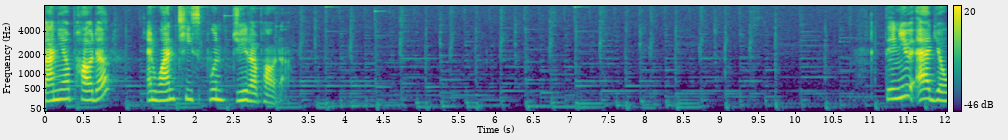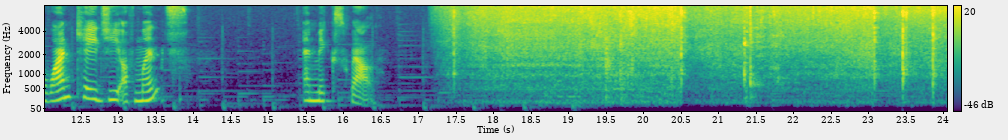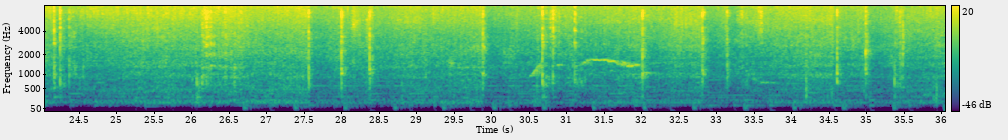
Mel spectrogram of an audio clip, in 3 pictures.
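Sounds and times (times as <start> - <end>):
meat sizzling in hot oil: 17.2 - 36.0
metal spoon scraping a pot: 18.7 - 20.7, 21.3 - 22.0, 22.6 - 24.6, 25.3 - 31.2, 32.4 - 36.0.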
